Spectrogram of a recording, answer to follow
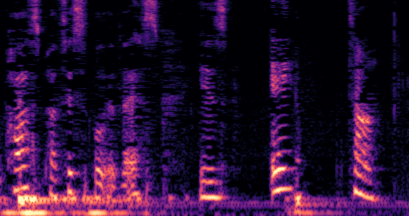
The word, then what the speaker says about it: éteint: So, in the past tense, the past participle of this is éteint, éteint, comme ça. Et, non, et. E, accent aigu, T-E-I-N-T. Et ça se prononce éteint.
